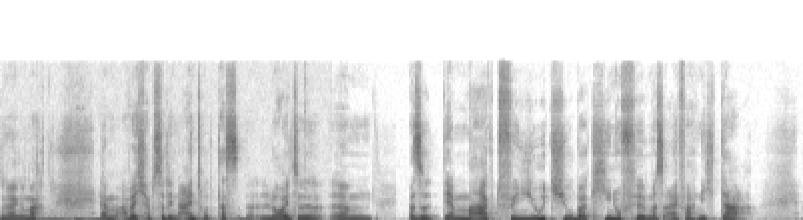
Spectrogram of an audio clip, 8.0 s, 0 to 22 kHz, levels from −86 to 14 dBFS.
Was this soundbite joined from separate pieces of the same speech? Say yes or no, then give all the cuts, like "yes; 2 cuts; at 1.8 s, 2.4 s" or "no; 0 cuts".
yes; 2 cuts; at 3.9 s, 4.4 s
